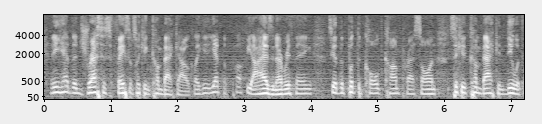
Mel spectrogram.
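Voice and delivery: ordinary delivery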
